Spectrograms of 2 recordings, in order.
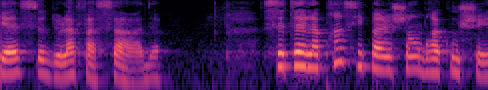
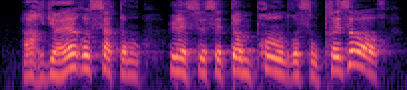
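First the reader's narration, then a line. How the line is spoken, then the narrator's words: Shouted. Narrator (French): cria-t-il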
